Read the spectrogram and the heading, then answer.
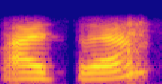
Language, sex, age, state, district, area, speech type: Kannada, female, 60+, Karnataka, Koppal, rural, conversation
